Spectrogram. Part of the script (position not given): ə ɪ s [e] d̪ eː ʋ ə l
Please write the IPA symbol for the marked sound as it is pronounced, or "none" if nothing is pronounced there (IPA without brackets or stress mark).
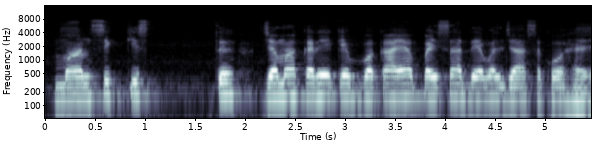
a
